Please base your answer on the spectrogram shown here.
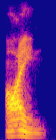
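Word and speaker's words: עין: the other Semitic languages, is its own consonant, and it's pronounced way back in your throat, ein, right?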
